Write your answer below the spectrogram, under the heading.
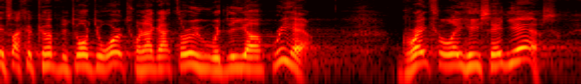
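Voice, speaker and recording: A man with a high pitch talks at a moderate pace, his pitch varying in an ordinary way. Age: 60s. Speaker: program graduate, veteran. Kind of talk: graduation speech. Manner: halting.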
